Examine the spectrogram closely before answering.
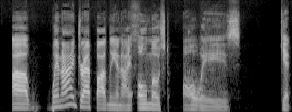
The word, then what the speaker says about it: Bodleian: Well, we're drafting the Bodlian Nen Cube. It's pronounced Bodley.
